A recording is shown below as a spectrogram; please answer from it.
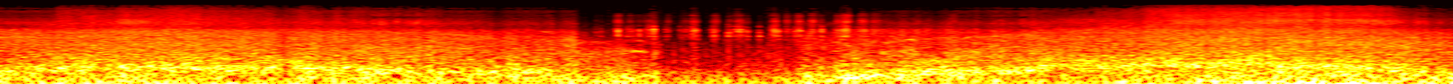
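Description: Airflow rushing over the onboard camera's microphone on a gliding RC sailplane, a loud wind roar with no motor. It eases briefly about halfway through as the plane manoeuvres, then builds again and is loudest near the end.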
